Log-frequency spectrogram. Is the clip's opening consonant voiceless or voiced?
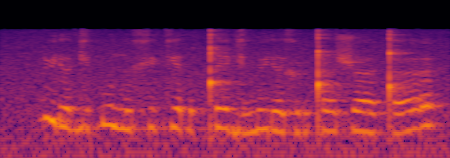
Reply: voiced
